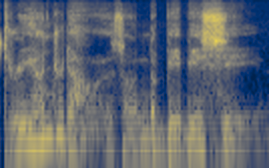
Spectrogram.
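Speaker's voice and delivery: low, formal announcer voice.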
